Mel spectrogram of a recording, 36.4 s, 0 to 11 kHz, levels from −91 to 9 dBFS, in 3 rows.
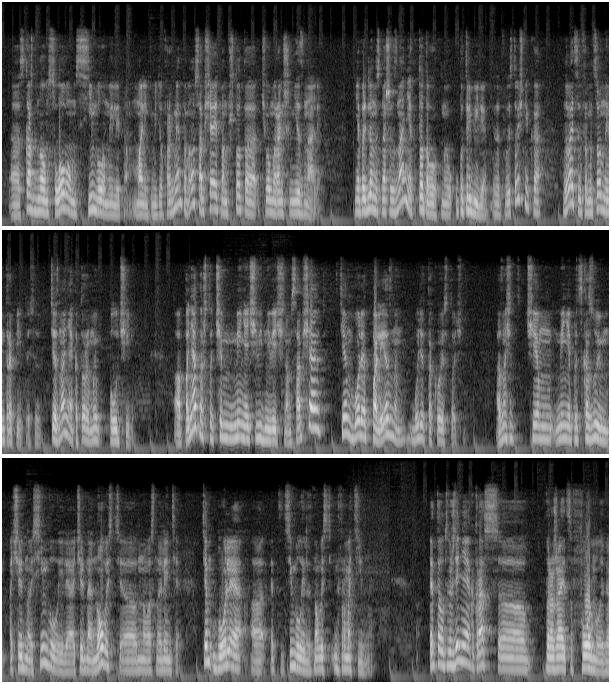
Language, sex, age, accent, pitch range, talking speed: Russian, male, 20-39, native, 115-150 Hz, 135 wpm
